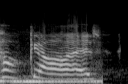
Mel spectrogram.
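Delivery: beaten, defeated, resigned, given-up tone. Voicing a character stuck in a talking bath: defeated. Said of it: "he sounds so defeated".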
